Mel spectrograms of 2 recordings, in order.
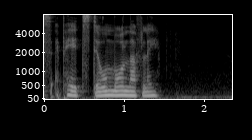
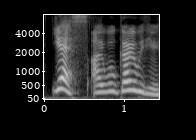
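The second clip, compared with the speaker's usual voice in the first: eager reply; 9 semitones higher, 10 dB louder than usual. A narrator's reading. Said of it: "said Thumbelina".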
